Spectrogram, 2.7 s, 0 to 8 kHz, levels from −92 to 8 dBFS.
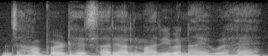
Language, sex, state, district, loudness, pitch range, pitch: Hindi, male, Jharkhand, Deoghar, -16 LUFS, 110-115 Hz, 110 Hz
